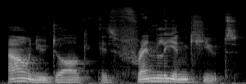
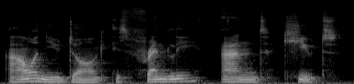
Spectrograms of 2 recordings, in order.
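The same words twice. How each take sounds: First: The word 'and' is a quick, short 'un'. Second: The word 'and' is fully pronounced with its D. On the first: The speaker calls it right. "We simply say" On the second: The speaker calls it wrong. "We don't really say"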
